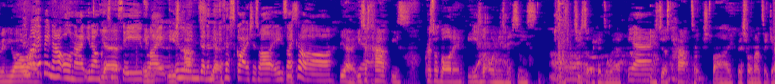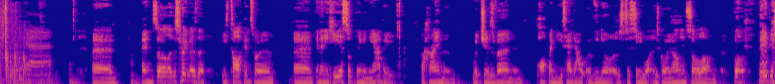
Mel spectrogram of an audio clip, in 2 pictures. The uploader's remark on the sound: Sorry about the sound this week - we had too many beers and the recording went wrong.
